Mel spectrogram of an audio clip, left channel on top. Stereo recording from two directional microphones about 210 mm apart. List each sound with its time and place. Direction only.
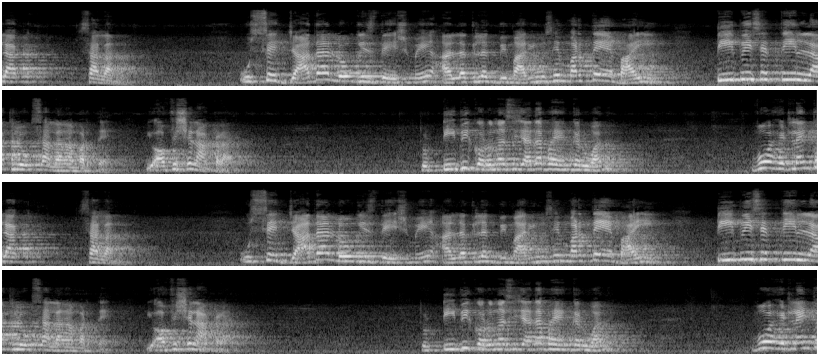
0.9 s a woman's voice: 40° left (ahead or behind)
2.4 s a woman's voice: 40° left (ahead or behind)
12.5 s a woman's voice: 40° left (ahead or behind)
15.7 s a woman's voice: 40° left (ahead or behind)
